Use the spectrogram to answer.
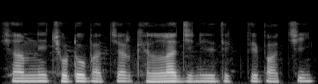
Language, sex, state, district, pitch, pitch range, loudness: Bengali, male, West Bengal, Alipurduar, 140 Hz, 140-145 Hz, -20 LUFS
